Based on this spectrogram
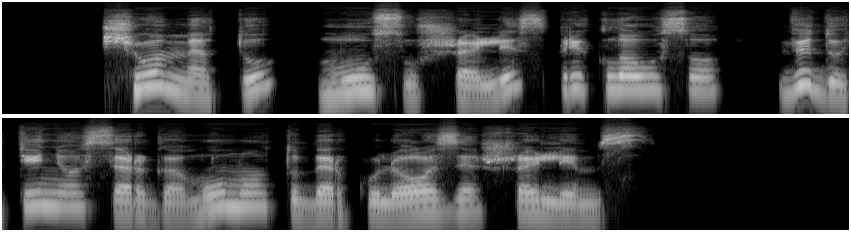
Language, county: Lithuanian, Panevėžys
